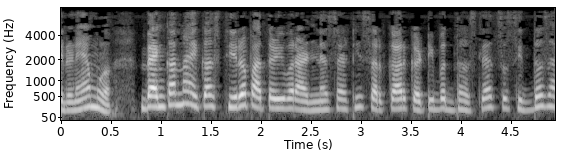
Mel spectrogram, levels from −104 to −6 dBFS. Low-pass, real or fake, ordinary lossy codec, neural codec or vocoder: 7.2 kHz; real; none; none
